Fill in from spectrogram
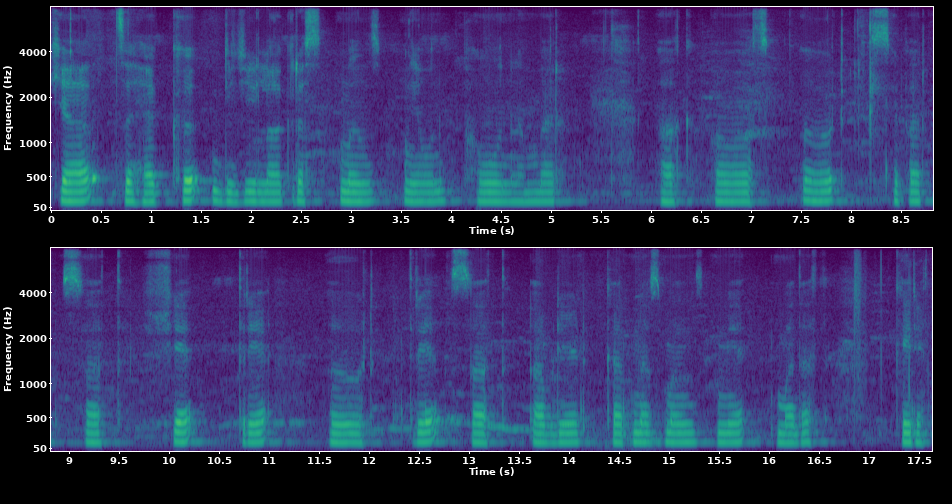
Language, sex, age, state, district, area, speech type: Kashmiri, male, 30-45, Jammu and Kashmir, Bandipora, rural, read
